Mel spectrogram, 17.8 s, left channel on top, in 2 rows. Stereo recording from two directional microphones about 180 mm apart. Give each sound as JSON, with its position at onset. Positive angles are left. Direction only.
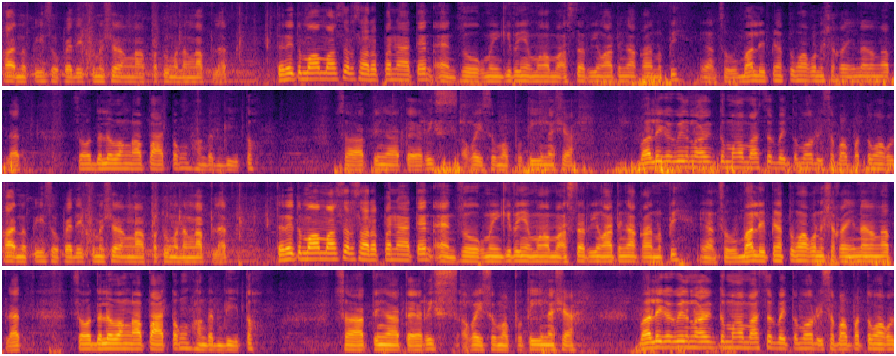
{"t": 0.0, "sound": "speech", "side_deg": 0}
{"t": 11.4, "sound": "speech", "side_deg": -5}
